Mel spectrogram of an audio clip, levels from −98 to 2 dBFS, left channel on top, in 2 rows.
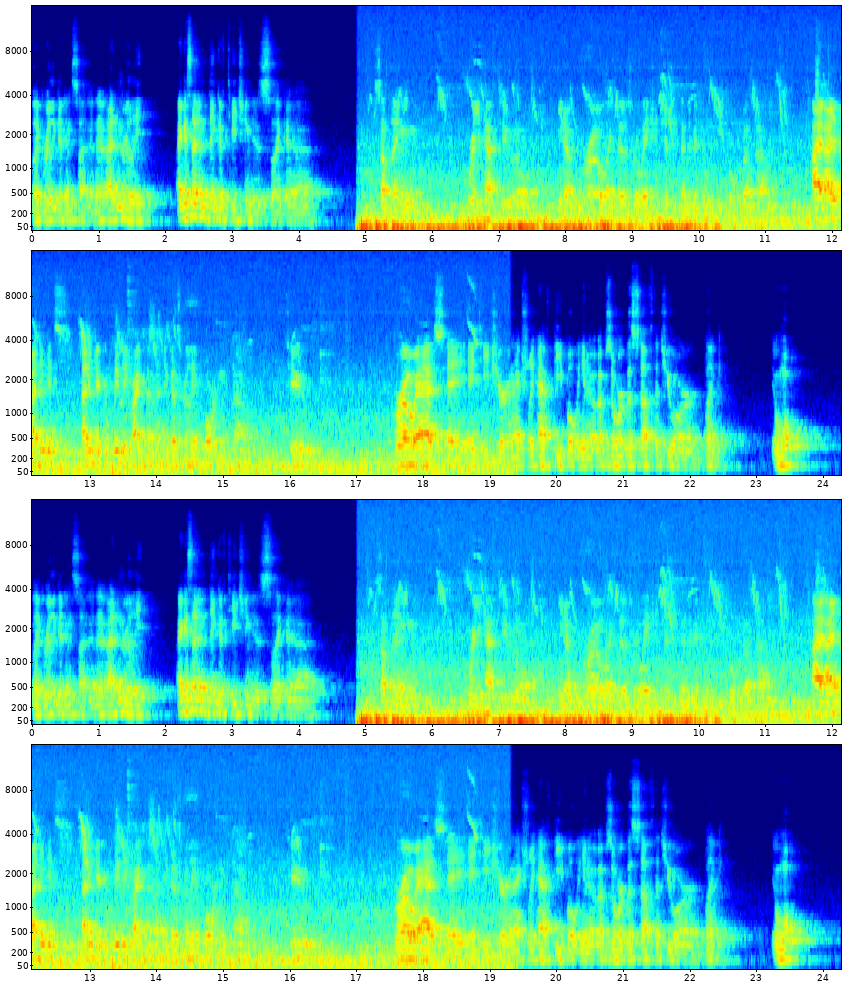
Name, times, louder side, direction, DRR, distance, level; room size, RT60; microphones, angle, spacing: voice 1, 0.0-1.6 2.2-4.2 5.1-5.9 6.5-11.2 11.7-15.4 16.0-16.3 17.4-22.4 23.2-23.5, left 1 dB, 30° left, -5 dB, 4.5 m, -33 dB
sound 1, 4.9-19.3, right 1 dB, 10° right, 0.5 m, -27 dB
18.0 x 8.1 x 3.0 m, 1.1 s
head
